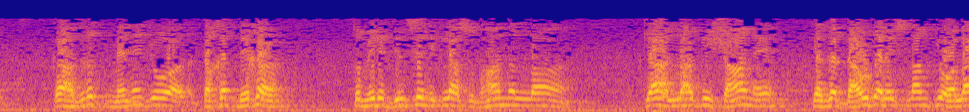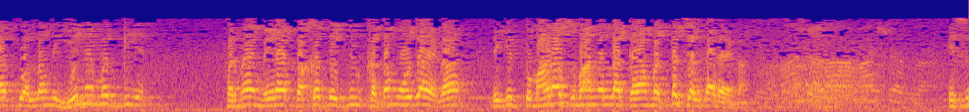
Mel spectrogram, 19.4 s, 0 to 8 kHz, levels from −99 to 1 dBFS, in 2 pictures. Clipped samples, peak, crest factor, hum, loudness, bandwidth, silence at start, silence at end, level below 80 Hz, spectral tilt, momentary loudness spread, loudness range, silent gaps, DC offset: under 0.1%; -2 dBFS; 12 dB; none; -14 LUFS; 5 kHz; 0 s; 0 s; -36 dBFS; -12 dB/octave; 16 LU; 3 LU; none; 0.2%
